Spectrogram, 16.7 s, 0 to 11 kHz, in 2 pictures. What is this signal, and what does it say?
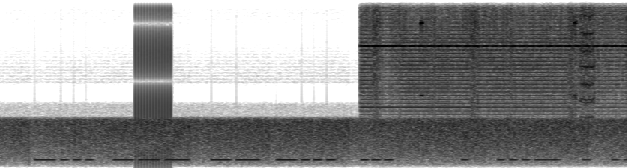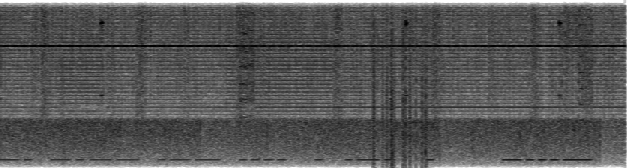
Morse code, heard as a keyed tone, about 14 wpm, 550 Hz, with noise. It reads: BOMBS EVERYWHERE <BT>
